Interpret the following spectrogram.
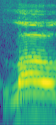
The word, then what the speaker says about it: Loe: Everybody wants to go low like the store or like Roblo.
